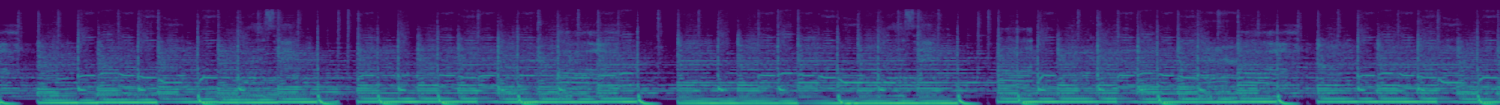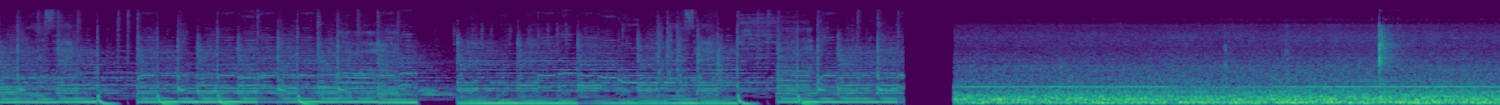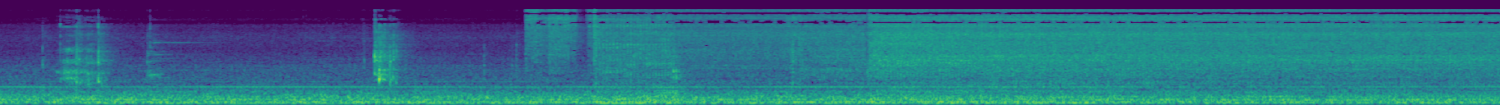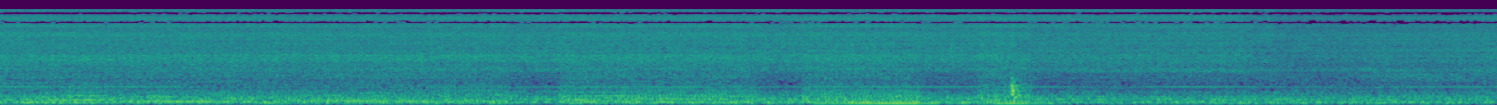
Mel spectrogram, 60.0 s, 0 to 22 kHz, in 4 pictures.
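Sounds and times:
low shop rumble: 24.6 - 59.9
compressed air hissing: 35.2 - 59.9.

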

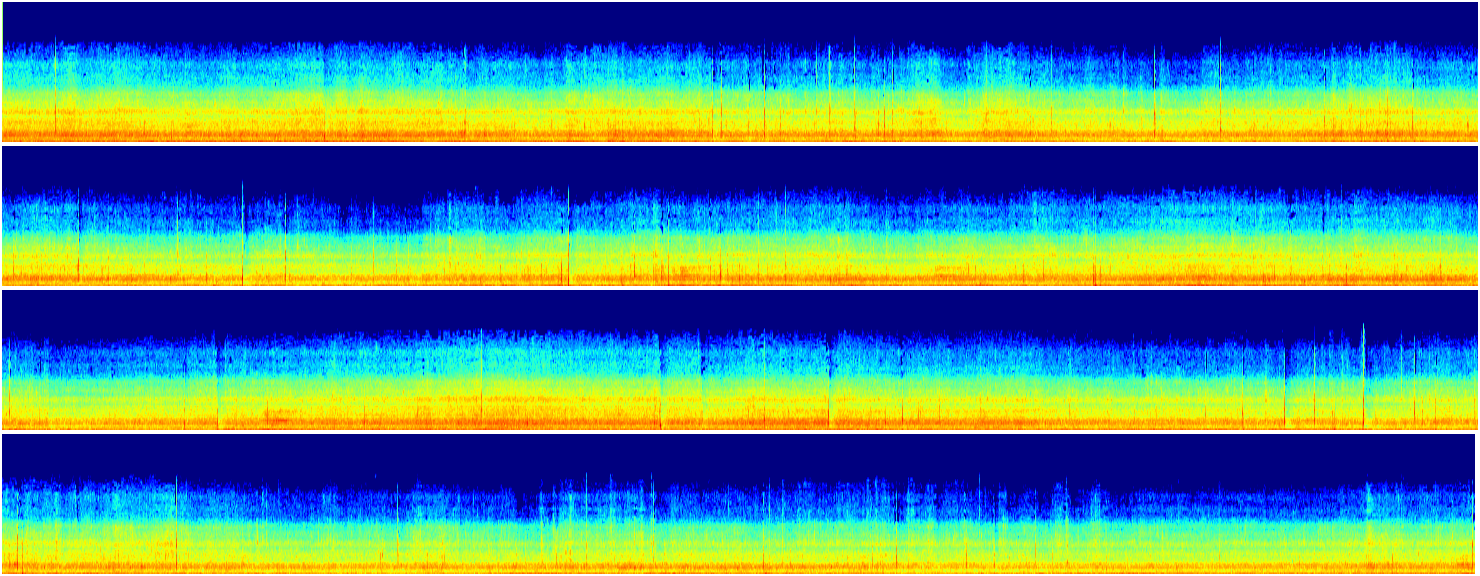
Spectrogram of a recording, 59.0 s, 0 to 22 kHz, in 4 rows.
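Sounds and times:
paddle strokes in water: 0.0 - 59.0
rushing whitewater: 0.0 - 59.0
low rumble: 14.2 - 45.0.

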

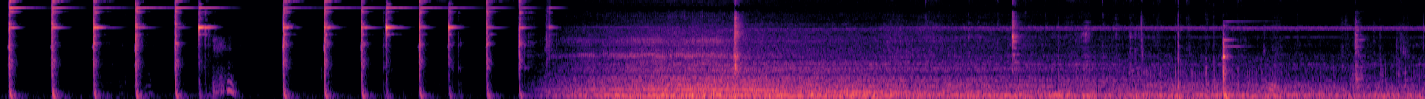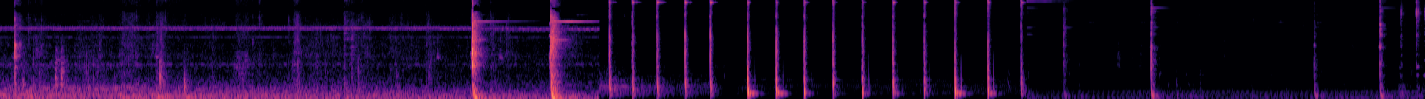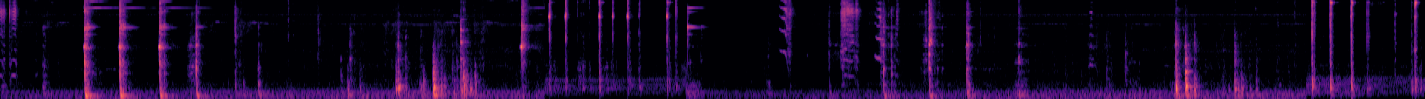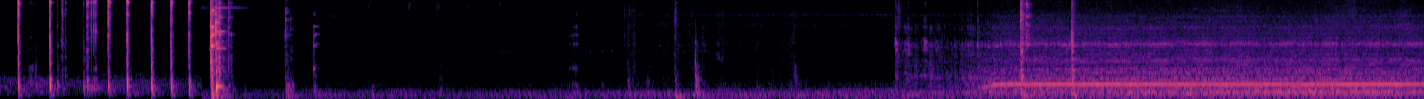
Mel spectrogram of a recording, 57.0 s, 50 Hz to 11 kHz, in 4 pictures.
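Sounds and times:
hammer striking metal on anvil: 2.8 - 6.0, 12.2 - 12.6, 19.0 - 24.8.

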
